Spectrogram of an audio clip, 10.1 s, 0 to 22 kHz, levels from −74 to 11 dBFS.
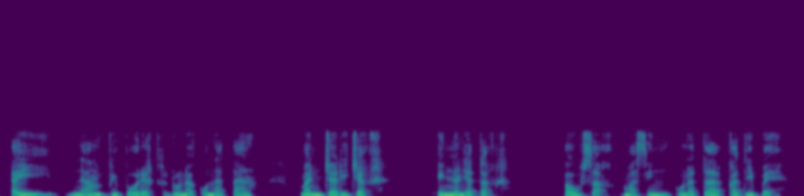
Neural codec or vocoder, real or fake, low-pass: codec, 16 kHz, 2 kbps, X-Codec, HuBERT features, trained on LibriSpeech; fake; 7.2 kHz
